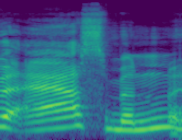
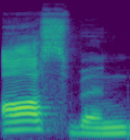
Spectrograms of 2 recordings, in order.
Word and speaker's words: Assman: Dave Assman is sticking it to the man by sticking it to the back of his truck. When Assman, actually pronounced Osman, but spelled Assman.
